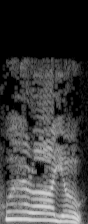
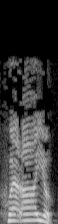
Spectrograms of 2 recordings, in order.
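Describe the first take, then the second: First: Loud, high and slow lost call; slow miserable loud cry; crying out miserably. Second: Loud high cry with anger and fear; frightened angry call; angry and afraid. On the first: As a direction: call out alone and despairing. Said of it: "he cried out miserably". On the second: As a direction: shout into the dark, scared and furious. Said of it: "both angry and afraid". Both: Acted.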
